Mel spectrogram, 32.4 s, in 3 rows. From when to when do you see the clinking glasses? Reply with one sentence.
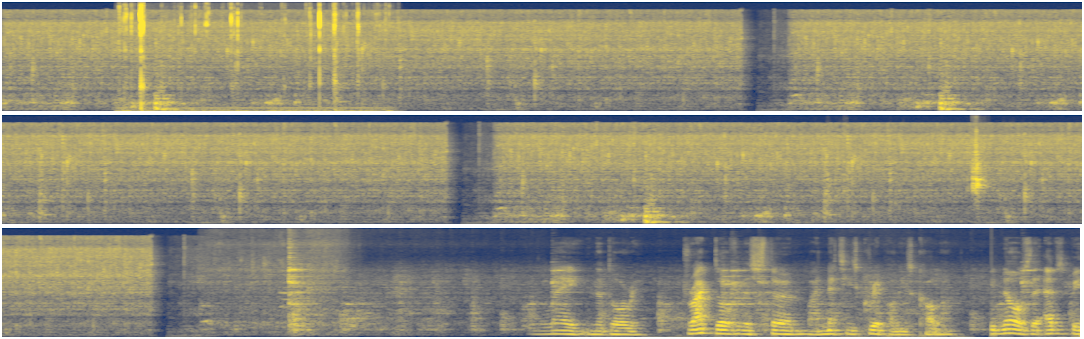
You can't hear the clinking glasses here.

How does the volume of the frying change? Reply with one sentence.
The loudness of the frying goes down.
